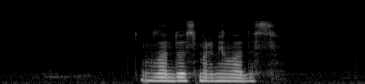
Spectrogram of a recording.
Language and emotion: Russian, neutral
